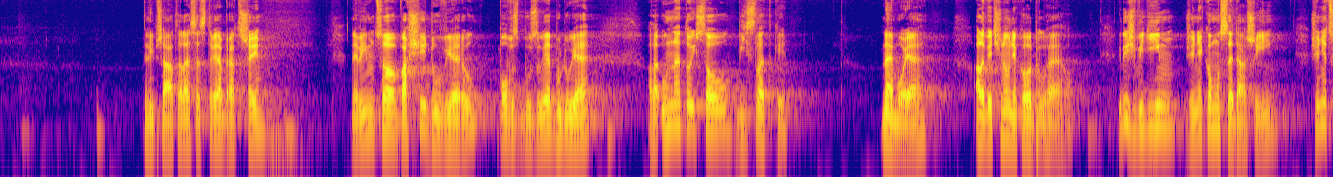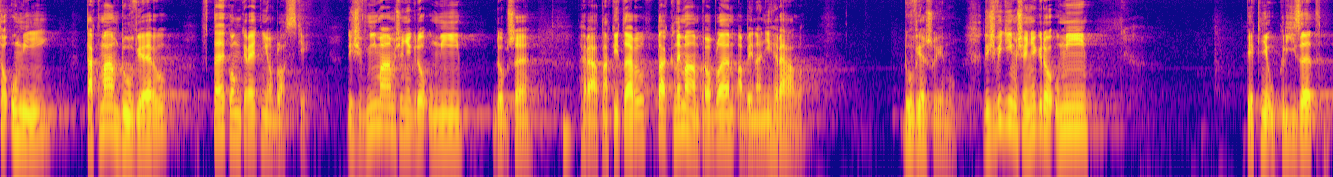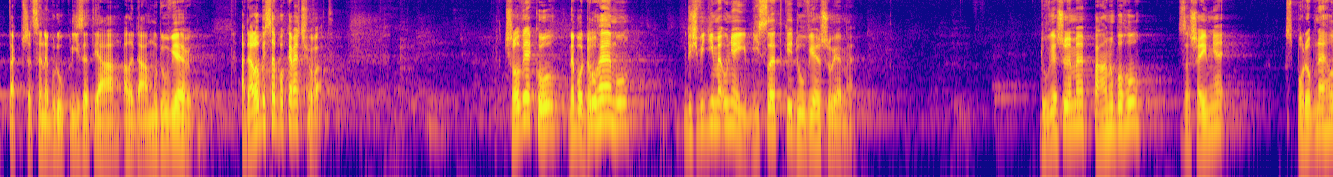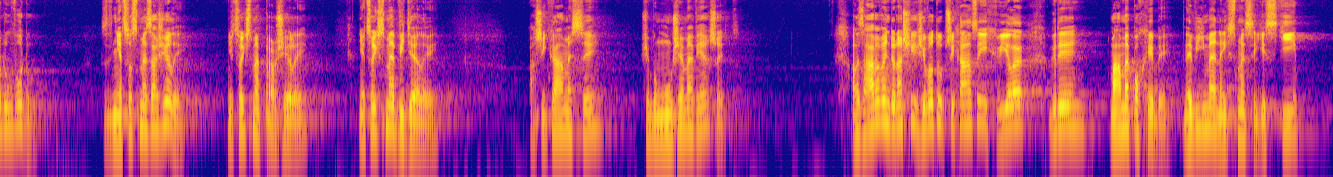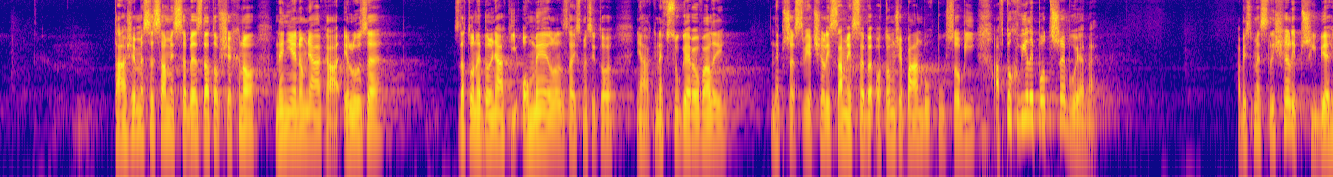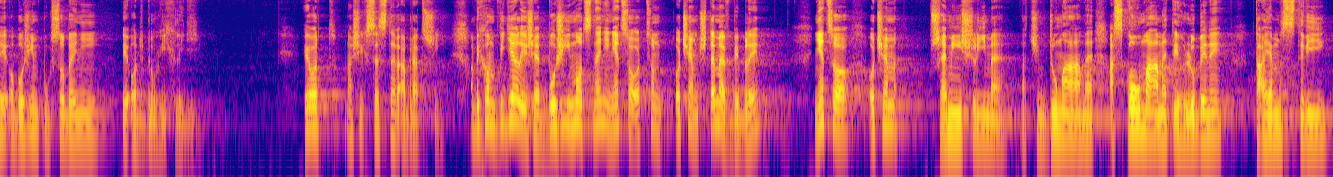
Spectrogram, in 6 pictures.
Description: Kázání
Událost: Kázání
